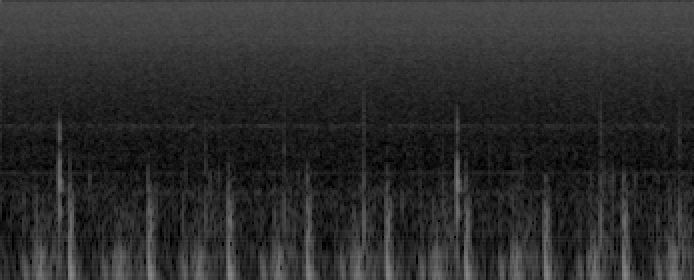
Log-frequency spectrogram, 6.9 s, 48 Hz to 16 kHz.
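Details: Heartbeat recorded by stethoscope during an exhaled breath-hold (a record of 3:17 in this single-take recording): regular low thumping at about 76 beats a minute with no breath sounds; stomach growls also occur in the recording.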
